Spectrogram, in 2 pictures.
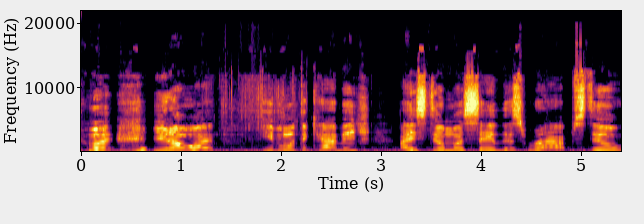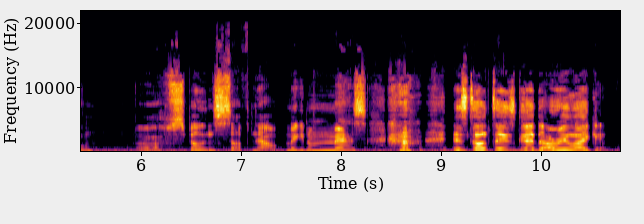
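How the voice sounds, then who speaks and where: A young woman chatting casually through a food vlog, talkative and animated, laughing often. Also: a little high, measured pace, slight background noise. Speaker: vlogger. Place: in her car, then at home.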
